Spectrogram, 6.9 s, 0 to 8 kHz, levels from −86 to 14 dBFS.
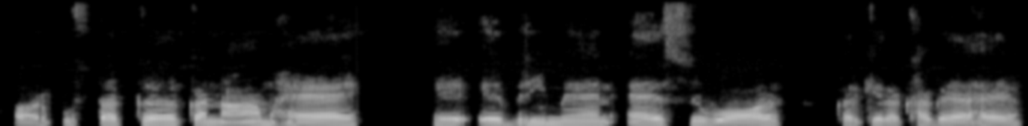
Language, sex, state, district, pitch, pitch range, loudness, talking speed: Hindi, male, Chhattisgarh, Balrampur, 165 Hz, 155-175 Hz, -17 LUFS, 140 wpm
